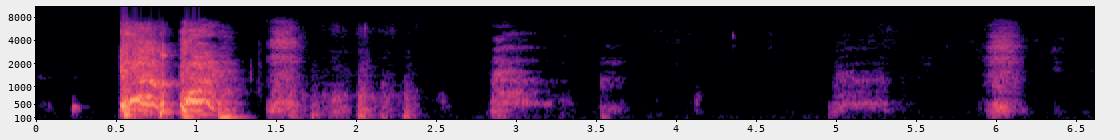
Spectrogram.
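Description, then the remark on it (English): A burst of harsh, rasping coughs, two or three in quick succession, followed by quieter throaty coughs and breathy clearing sounds scattered across the remaining seconds. “It looks like my cough didn't get in the way too much tonight.”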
